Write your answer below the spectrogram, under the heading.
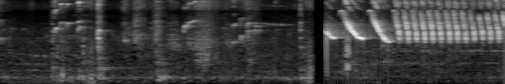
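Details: Canary song used to teach young canaries: scattered soft chirps and noises at first, then a sudden loud cascade of descending sweeps running into a fast, even trill.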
